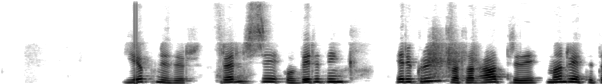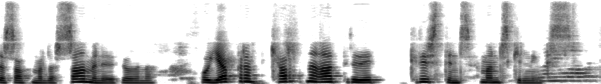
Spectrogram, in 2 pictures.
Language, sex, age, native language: Icelandic, female, 30-39, Icelandic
